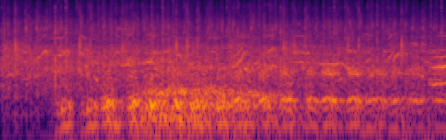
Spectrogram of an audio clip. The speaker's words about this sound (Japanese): 皆さん、こんなもったいないばかりの歓声と拍手を送ってくださって本当に本当にありがとうございます。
